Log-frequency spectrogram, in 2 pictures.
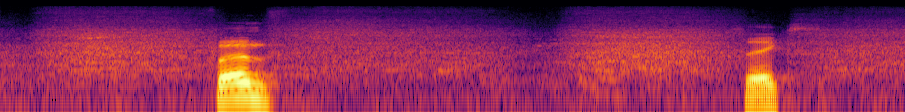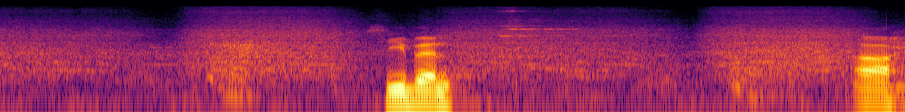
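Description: A young man grunts and strains with effort.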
